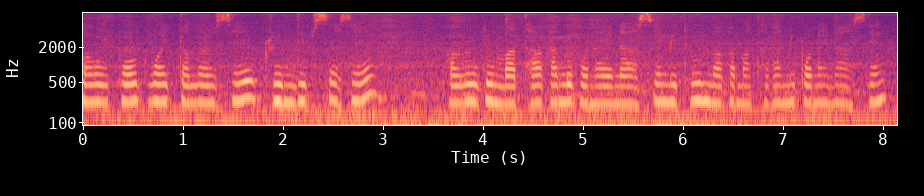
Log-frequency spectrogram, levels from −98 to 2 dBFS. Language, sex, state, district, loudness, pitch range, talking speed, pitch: Nagamese, female, Nagaland, Dimapur, -16 LUFS, 220-230 Hz, 160 wpm, 225 Hz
